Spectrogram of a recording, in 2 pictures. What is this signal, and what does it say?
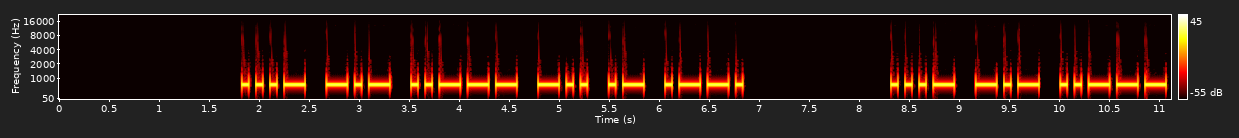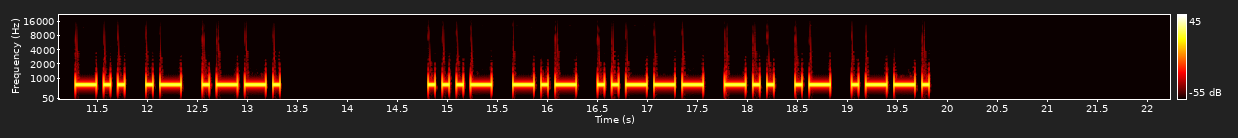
Morse code, heard as a keyed tone, about 17 wpm, 700 Hz. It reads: VK2DAP VK2DAP VK2DAP
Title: DXCC-100 Call Signs - 6 Characters - Repeated 3x - 17wpm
